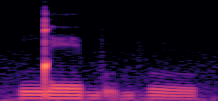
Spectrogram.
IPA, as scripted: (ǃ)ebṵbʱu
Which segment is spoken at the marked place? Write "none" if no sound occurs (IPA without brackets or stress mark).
ŋ͡ǃ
